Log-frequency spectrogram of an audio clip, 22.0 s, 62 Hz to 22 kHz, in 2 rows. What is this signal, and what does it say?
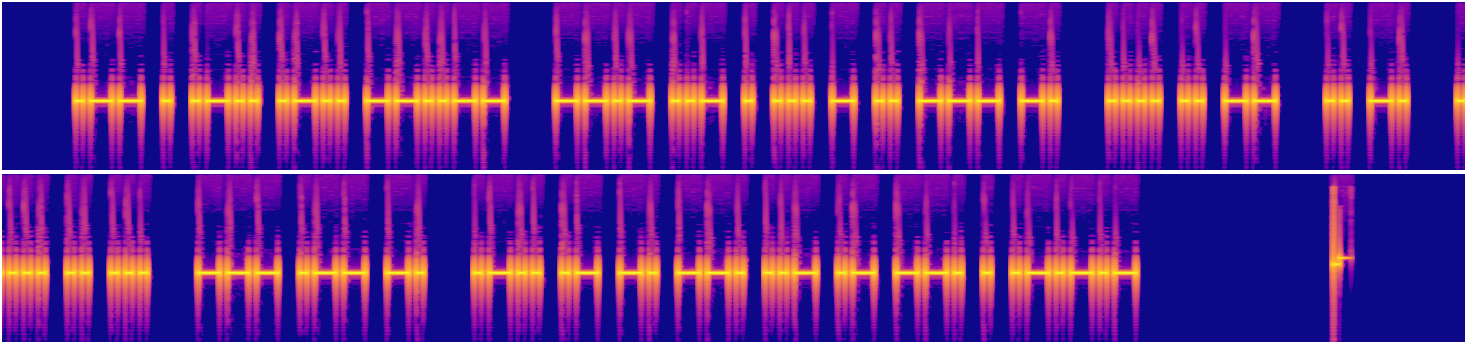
Morse code, heard as a keyed tone, about 22 wpm, 700 Hz. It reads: WELL, QUESTION HIM IN HIS OWN LANGUAGE.
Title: Sentences from Top 1000 Words - Review Part 3 - 22wpm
